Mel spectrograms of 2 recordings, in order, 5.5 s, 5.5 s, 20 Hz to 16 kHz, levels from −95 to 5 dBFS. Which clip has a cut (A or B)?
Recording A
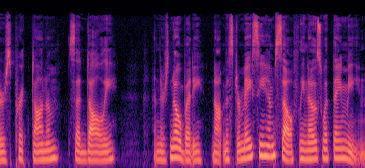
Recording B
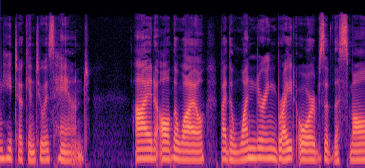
A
